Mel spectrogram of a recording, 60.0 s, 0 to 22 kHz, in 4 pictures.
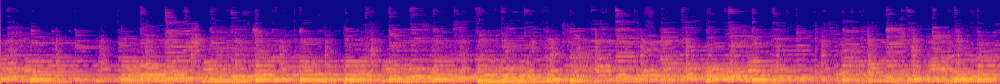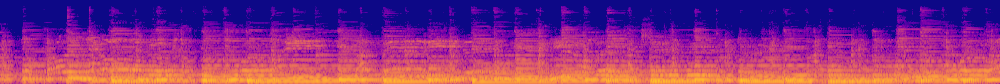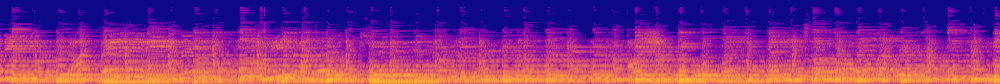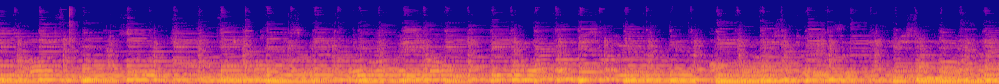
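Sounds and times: acoustic guitar strummed chords: 0.0s - 59.9s.

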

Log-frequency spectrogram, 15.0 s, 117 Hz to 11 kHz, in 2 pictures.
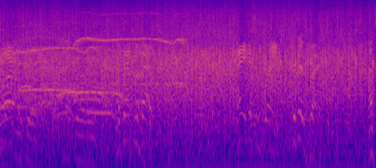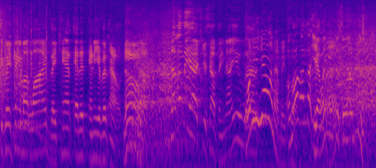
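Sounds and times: audience applauding and cheering: 0.0s - 8.5s.

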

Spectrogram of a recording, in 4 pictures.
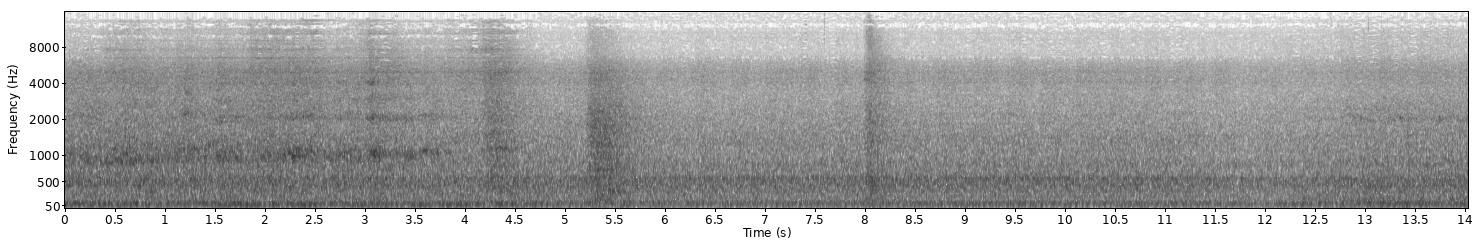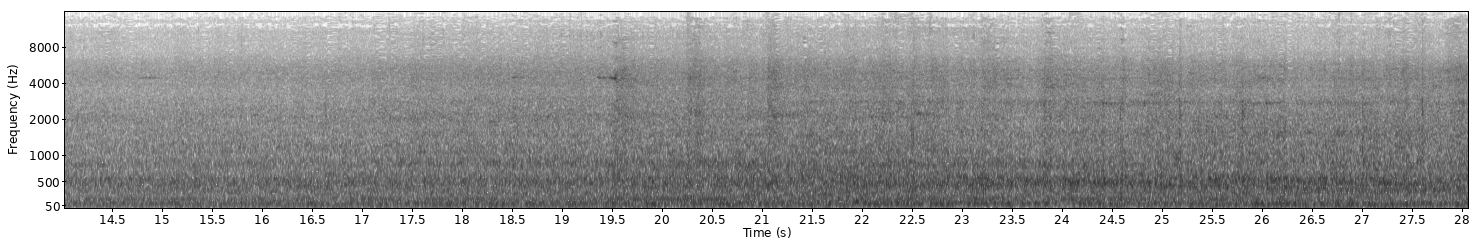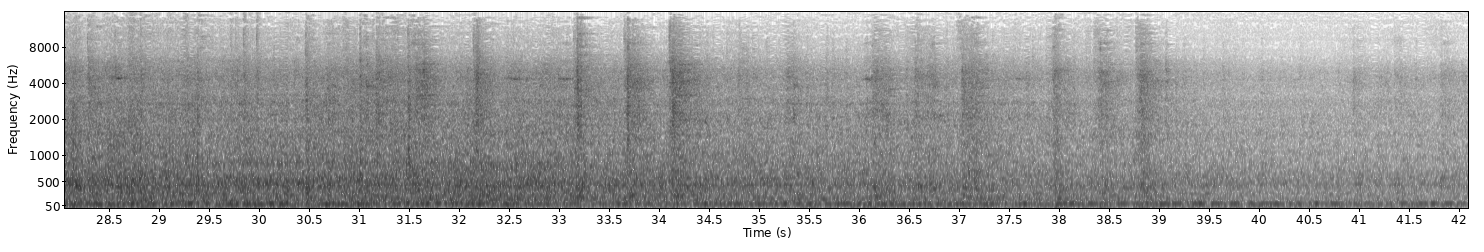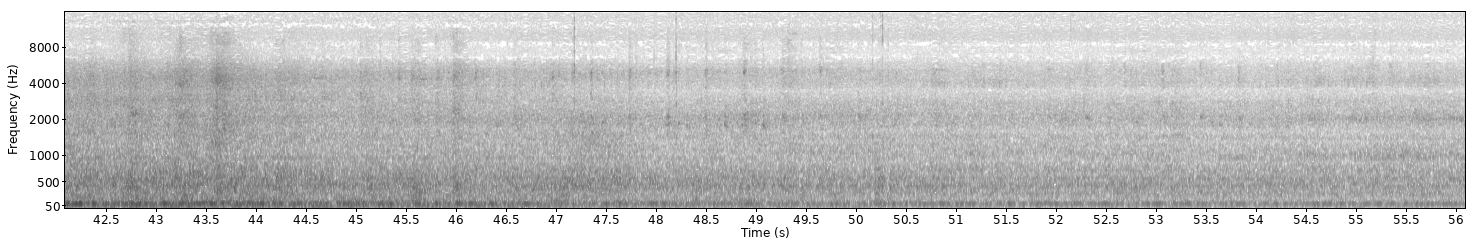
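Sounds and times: diesel locomotive engine running: 0.0s - 56.0s
wheels clicking over rail joints: 17.7s - 54.6s.

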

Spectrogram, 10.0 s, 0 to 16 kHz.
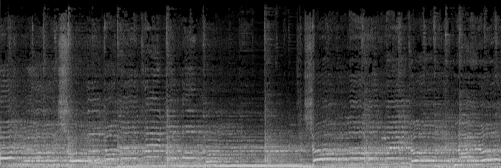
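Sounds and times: live folk-rock band playing: 0.0s - 10.0s.

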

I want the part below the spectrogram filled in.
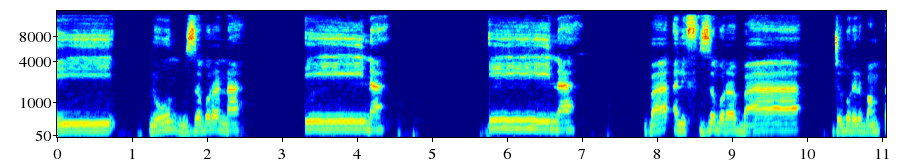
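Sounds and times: man chanting drawn-out syllable: 0.0s - 2.6s, 5.6s - 7.0s.

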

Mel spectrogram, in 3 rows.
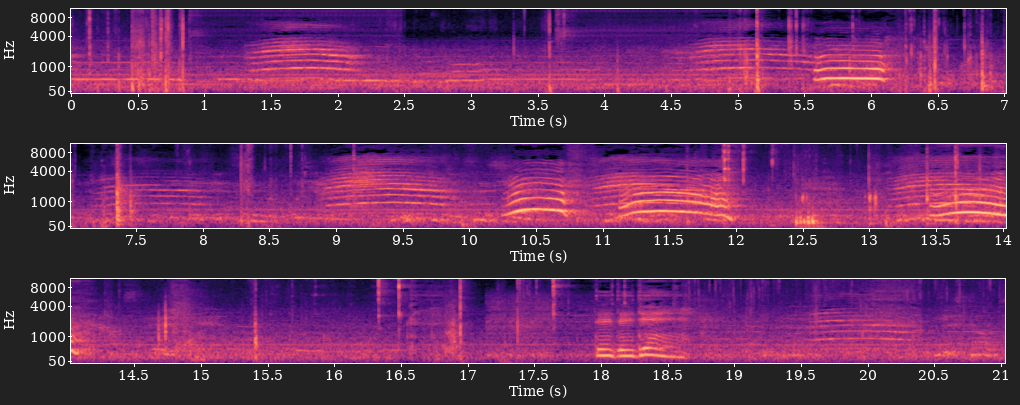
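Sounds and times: cat meowing: 7.2s - 8.1s, 19.5s - 20.4s.

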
